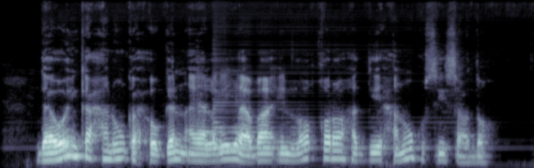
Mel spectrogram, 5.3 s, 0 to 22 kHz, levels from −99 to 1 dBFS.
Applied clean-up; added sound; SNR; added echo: neural mask model DeepFilterNet 3.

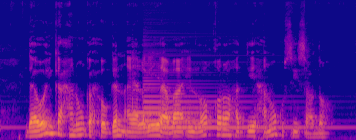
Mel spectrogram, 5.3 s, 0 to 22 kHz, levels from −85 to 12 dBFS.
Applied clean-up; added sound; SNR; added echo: none; Acoustic guitar; 11 dB; none.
